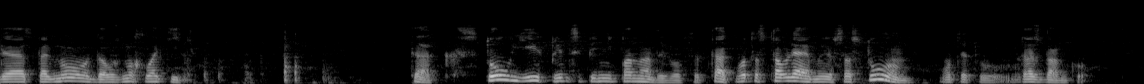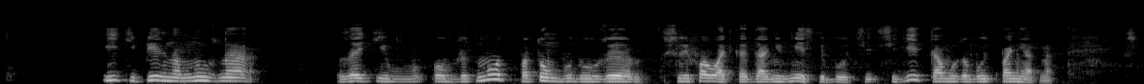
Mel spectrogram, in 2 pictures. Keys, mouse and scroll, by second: 4.4-7.9 middle drag, 10.3-11.8 middle drag, 12.7 click, 15.5 click, 17.3 click, 18.5-19.6 middle drag.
